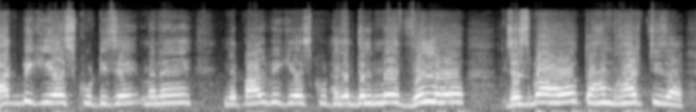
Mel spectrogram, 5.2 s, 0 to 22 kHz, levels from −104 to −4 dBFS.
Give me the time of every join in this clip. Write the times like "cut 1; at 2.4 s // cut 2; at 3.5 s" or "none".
cut 1; at 2.4 s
